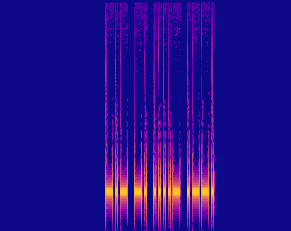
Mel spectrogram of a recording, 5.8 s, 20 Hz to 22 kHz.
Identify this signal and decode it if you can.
Morse code, heard as a keyed tone, about 25 wpm, 700 Hz. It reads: KN4P
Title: USA Call Signs - 4 Characters - Repeated 3x - 25wpm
